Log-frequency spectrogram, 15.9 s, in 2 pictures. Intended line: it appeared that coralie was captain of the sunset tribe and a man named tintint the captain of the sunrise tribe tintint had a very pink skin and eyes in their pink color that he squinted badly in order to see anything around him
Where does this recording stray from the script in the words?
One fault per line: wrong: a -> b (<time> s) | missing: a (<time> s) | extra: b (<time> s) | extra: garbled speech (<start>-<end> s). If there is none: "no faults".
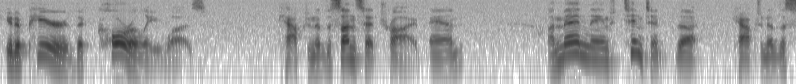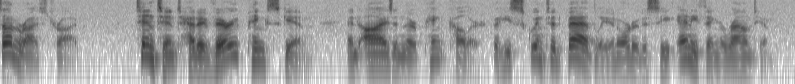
no faults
